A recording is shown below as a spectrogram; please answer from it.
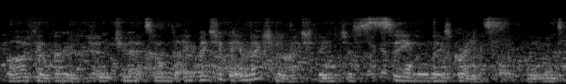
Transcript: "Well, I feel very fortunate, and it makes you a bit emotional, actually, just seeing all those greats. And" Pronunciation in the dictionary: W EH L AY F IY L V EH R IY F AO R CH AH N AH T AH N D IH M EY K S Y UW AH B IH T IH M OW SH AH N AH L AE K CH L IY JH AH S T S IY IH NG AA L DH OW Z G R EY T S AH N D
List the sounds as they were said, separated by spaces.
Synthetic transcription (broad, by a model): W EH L AY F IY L V EH R IY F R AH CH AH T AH N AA IH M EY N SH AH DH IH IH M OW SH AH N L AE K CH L IY JH AH S T S IY IH NG AA L DH OW Z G R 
